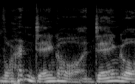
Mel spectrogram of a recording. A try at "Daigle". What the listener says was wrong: Daggle. No, there's no N. There's no N.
